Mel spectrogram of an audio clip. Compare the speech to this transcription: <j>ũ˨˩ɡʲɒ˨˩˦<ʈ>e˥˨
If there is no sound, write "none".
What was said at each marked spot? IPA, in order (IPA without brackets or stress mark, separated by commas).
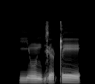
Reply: j, ʈ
